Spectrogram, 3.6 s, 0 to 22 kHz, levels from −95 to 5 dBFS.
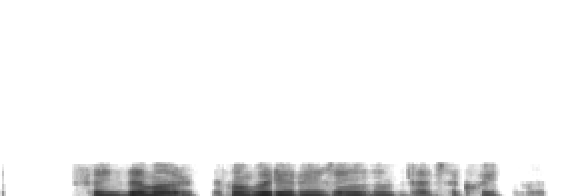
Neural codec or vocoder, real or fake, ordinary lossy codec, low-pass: vocoder, 22.05 kHz, 80 mel bands, WaveNeXt; fake; Opus, 64 kbps; 3.6 kHz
